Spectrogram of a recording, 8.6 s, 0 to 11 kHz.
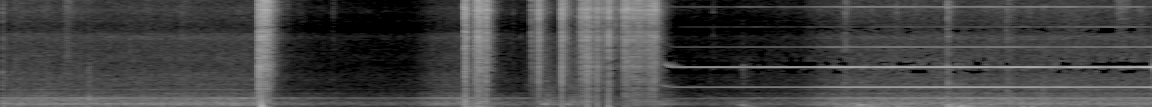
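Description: A small gasless MIG welder's steady hum ends in a sharp click. After a short pause the arc strikes in a couple of short, crackling sputters. Then a continuous high-pitched alarm tone sets in as the 4000 W modified-sine inverter trips out under the welding load.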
